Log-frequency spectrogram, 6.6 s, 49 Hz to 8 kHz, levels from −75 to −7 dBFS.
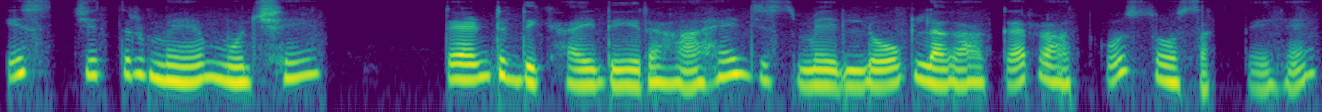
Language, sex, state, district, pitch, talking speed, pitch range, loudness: Hindi, female, Arunachal Pradesh, Lower Dibang Valley, 195 Hz, 155 wpm, 170-230 Hz, -17 LUFS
